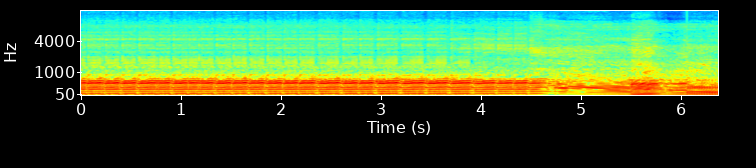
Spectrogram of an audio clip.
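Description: KTM Duke's single-cylinder engine held at steady high revs with the rear tyre spinning in mud. About three-quarters of the way through, the revs drop and rise unevenly.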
